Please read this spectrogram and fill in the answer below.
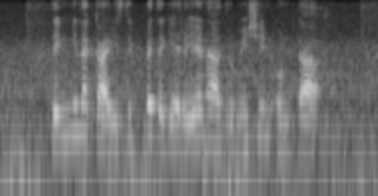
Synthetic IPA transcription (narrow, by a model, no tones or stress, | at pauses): t̪eŋɡinɐkaːjisipːet̪eɡelijeːnaːd̪ɾumiʂinuɳʈaː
